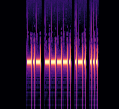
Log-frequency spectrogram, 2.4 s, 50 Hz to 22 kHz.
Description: Morse code, heard as a keyed tone, about 40 wpm, 700 Hz. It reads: K9RS
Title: Easy Call Signs - 40wpm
